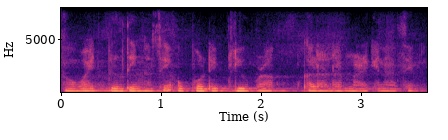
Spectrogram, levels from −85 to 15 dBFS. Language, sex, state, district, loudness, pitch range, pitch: Nagamese, female, Nagaland, Dimapur, -16 LUFS, 190-195 Hz, 195 Hz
